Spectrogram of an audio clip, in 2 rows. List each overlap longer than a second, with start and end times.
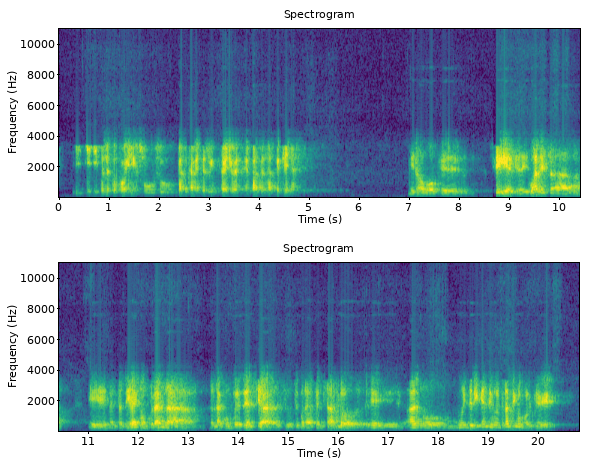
none

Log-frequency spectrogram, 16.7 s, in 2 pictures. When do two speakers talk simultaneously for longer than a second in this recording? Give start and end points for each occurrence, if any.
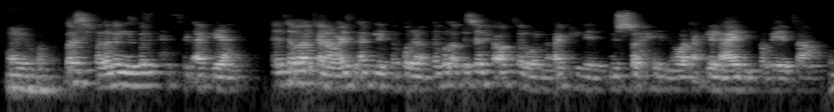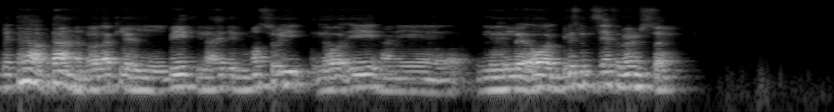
none

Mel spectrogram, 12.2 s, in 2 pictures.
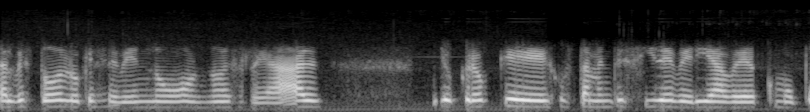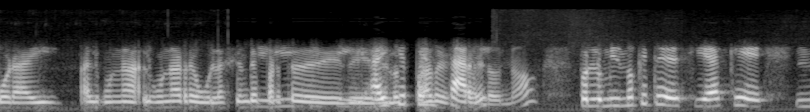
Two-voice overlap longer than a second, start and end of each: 8.0-9.7

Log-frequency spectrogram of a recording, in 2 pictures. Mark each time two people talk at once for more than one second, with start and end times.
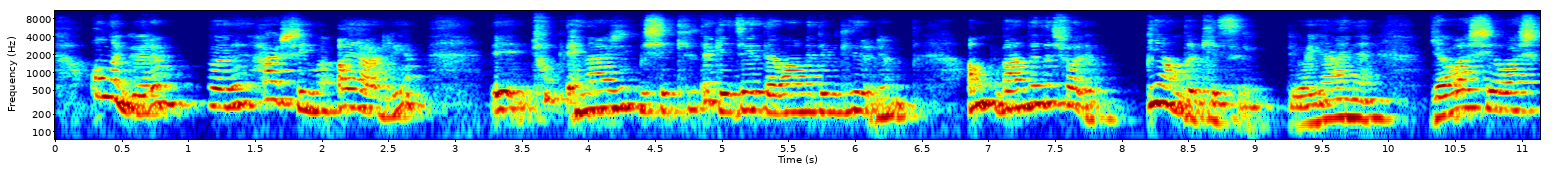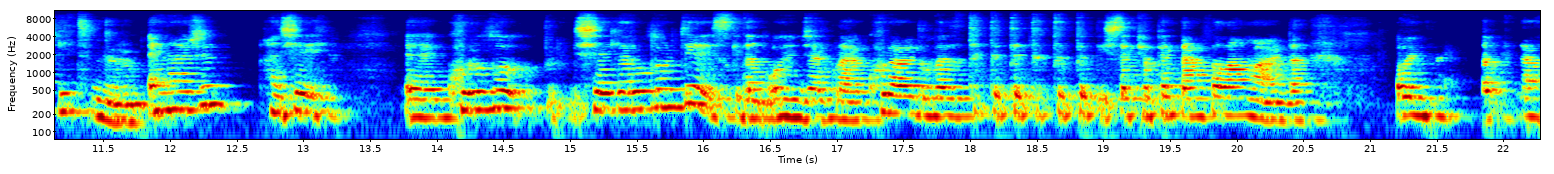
none

